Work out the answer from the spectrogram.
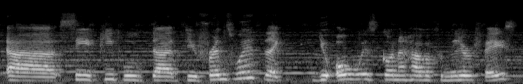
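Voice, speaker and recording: A woman in a band chatting casually in an interview, telling stories in an animated way and acting out what people said. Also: mid-range voice, normal speed, highs cut off. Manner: chatty, acts out reported speech. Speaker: band musician being interviewed. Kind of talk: casual chat, animated storytelling. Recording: music playing behind the voice.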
